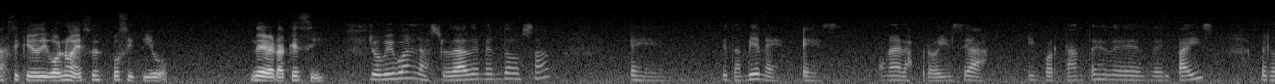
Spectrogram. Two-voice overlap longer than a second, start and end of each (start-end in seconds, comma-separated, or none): none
